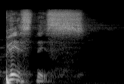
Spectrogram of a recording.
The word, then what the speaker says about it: pistis: Faith is from the Greek word pistis. Pistis. Or pistis. P-I-S-T-I-S.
